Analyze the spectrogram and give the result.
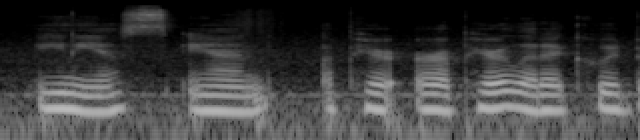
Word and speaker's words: Aeneas: How do you say this name? – Aeneas. – Aeneas.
